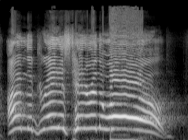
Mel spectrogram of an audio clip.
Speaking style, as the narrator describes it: he shouted out

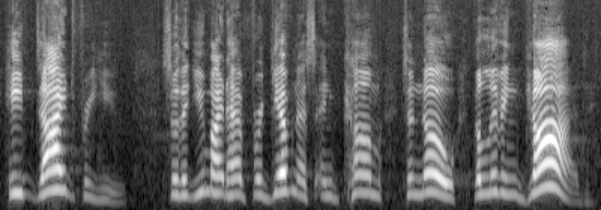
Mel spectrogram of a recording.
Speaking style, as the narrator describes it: he cried

